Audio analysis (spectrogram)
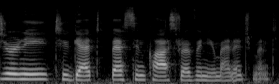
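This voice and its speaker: A woman with a Portuguese accent speaks at a moderate pace with fairly even intonation. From Portugal. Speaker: revenue management manager. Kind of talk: conference presentation.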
